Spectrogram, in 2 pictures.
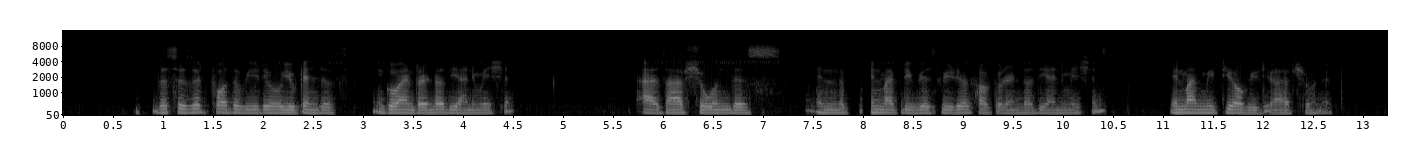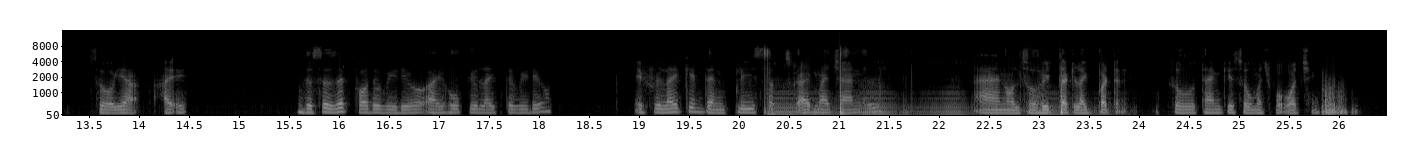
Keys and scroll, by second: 1.0 space.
